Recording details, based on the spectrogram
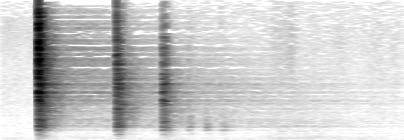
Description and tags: arrow clatter
a wooden dowel clattering on a stone surface (like an arrow shot into a cave)
arrow, clatter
